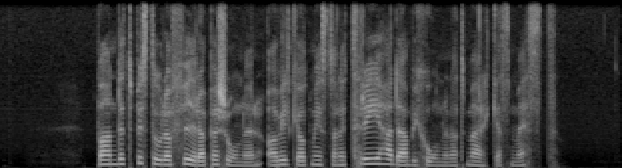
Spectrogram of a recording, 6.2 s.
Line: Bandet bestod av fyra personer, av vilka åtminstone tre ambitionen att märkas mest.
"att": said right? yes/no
yes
